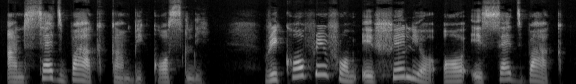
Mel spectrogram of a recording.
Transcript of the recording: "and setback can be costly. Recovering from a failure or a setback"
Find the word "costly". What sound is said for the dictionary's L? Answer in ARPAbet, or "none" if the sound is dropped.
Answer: L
